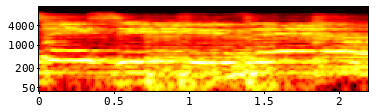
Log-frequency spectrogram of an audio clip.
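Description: A song sung by women's voices in long held notes that slide between pitches, over instrumental accompaniment.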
